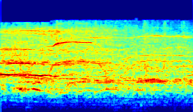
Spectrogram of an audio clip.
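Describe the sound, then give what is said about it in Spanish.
An audience applauds and cheers loudly and steadily, a dense wash of clapping with high whoops and shouts riding over it throughout, as students of Instituto Montserrat Roig go up on stage to perform at a radio-broadcast event. “Vamos a darle un fuerte aplauso. Ya sabéis que se oiga en la radio.”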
